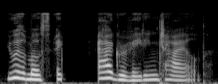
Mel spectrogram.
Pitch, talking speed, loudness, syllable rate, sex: 230 Hz, 165 wpm, -16 LUFS, 6.2 syllables/s, female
